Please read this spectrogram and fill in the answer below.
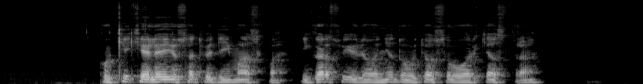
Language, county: Lithuanian, Marijampolė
